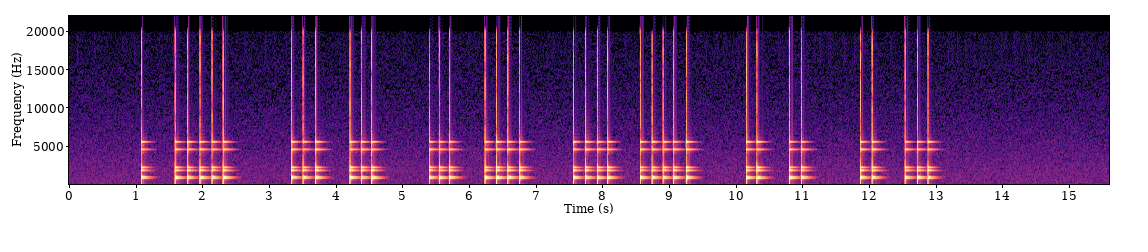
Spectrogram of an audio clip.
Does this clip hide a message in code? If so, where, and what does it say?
Yes: tap code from 1.1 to 13.2 s, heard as taps on a metal pipe, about 6 knocks a second. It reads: ENOUGH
